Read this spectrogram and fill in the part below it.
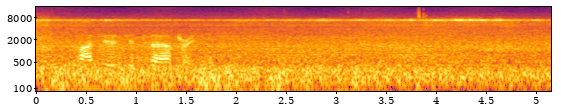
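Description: A Jetstar airliner departing Sydney Airport gives off a broad, distant engine roar with wind rumble, steady and fairly faint, while someone speaks briefly over it.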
